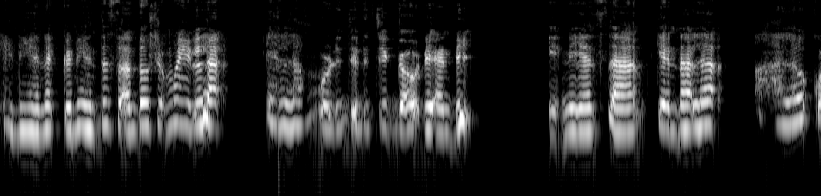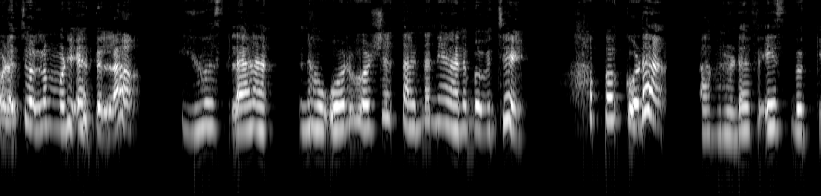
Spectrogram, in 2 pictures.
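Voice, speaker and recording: An actress playing a heartbroken young woman in a TV serial, crying and speaking in soft, broken phrases. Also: extremely high pitch. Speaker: heroine in a TV serial. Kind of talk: TV serial acting.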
